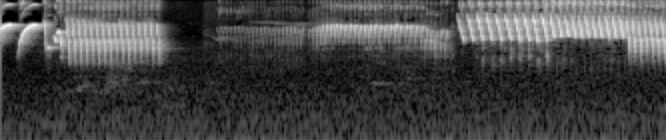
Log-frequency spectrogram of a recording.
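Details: Canary singing for training other canaries, with a few curved whistles, a dense buzzy trill, a short pause, a steady thin high tone, then a fast rattling trill.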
